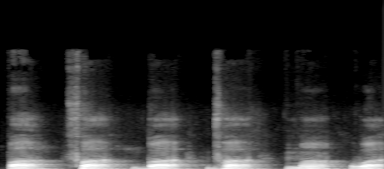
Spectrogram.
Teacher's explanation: इकर उच्चारण में दियो होंठ द्वारा श्वास कर अवरोध होवेला, मतलब कि रुकावट होता है। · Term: ओष्ठ्य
